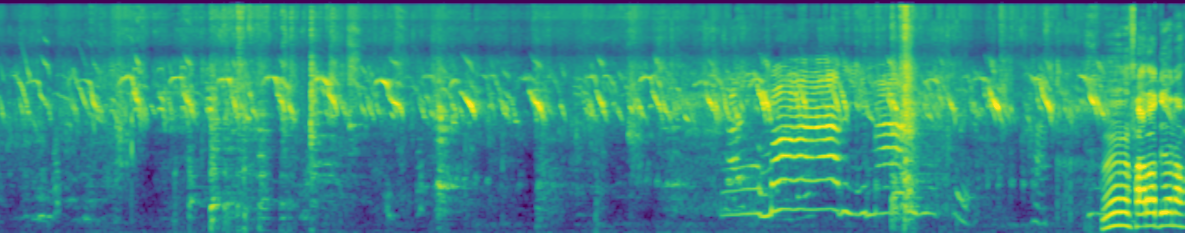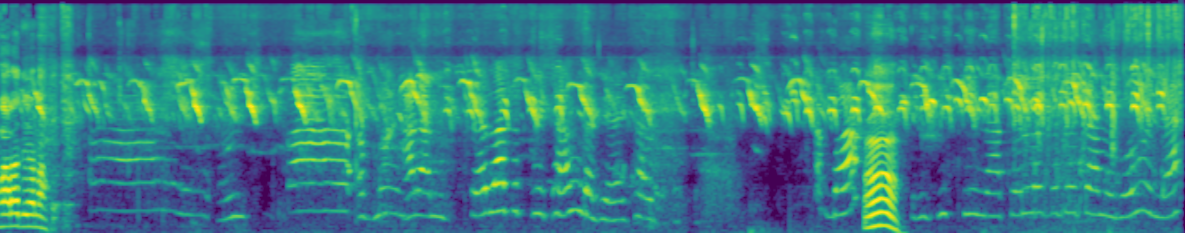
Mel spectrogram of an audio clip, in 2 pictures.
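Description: Chickens cluck repeatedly at close range, with bursts of louder squawking, while a person speaks briefly over them.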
